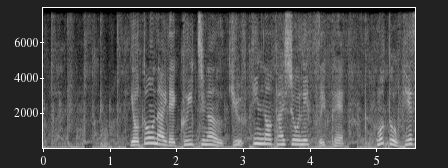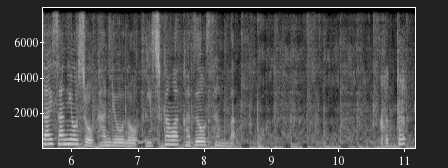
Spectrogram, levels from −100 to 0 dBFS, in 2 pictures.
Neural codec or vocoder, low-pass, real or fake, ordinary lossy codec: codec, 16 kHz, 4.8 kbps, FACodec; none; fake; none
